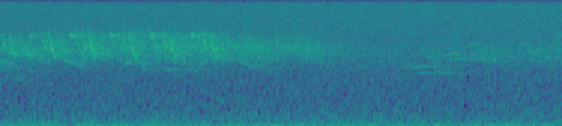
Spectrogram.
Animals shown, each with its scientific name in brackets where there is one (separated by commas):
Wood Thrush (Hylocichla mustelina), Ovenbird (Seiurus aurocapilla), Scarlet Tanager (Piranga olivacea)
